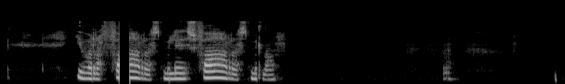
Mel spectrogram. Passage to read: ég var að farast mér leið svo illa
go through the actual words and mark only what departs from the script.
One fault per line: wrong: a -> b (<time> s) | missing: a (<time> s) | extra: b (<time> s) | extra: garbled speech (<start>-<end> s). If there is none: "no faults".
wrong: svo -> farast (2.0 s)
